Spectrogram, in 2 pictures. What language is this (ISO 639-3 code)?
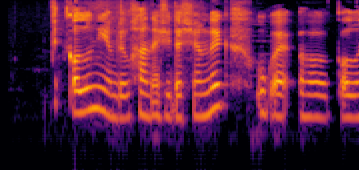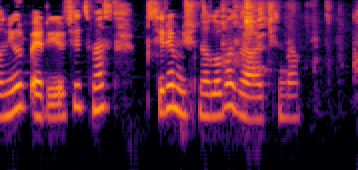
kat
